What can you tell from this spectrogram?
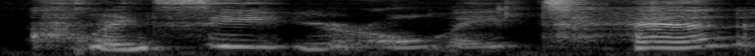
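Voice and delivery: high, incredulous question; surprised teasing. A narrator's reading. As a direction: gasp it in mock disbelief. Surprised laughing girl.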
